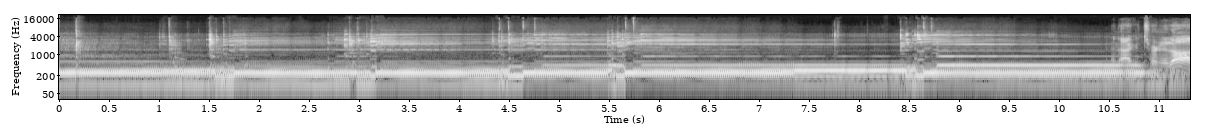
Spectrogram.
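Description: Guitar played through a vintage 1964 Fender Super Reverb amp, sustained chords ringing with a shimmering reverb and tremolo-like pulse, struck repeatedly and loud, close up.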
